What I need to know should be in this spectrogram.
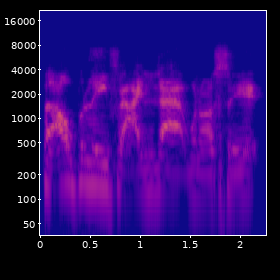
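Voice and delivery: put-on townsman in a Cockney accent, gruff and chatty; grumbling Cockney local greeting a stranger; Cockney NPC. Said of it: "for the accent compliment".

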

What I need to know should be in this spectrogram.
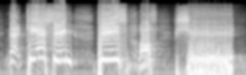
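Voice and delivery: loud, high, slow raging yell; furious shout. Real, not acted. Gamer raging at an enemy who killed him, furious yell. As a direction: scream at the enemy player.

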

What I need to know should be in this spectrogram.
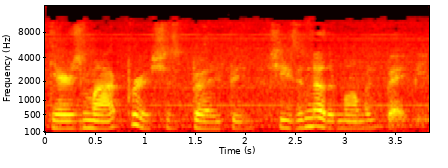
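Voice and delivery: ordinary talk, nothing marked

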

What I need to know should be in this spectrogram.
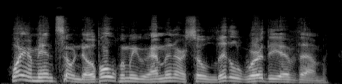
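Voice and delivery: ordinary delivery, nothing marked

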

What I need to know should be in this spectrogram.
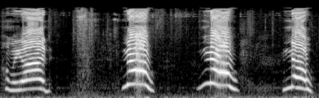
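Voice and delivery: high, loud frightened no's; panicked cries. Real, not acted. Gamer screaming while the monster grabs her, panicked. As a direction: shriek in real fear. Attacked in horror game.

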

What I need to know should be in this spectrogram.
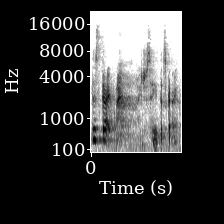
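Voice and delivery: soft unvoiced whisper with a sigh; whispered grumble. Muttering to herself about the guardian, sighing whisper. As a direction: hiss it under your breath, fed up. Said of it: "And I was like".

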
